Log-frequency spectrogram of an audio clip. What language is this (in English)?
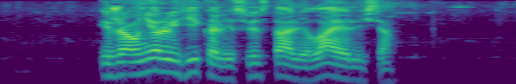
Belarusian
